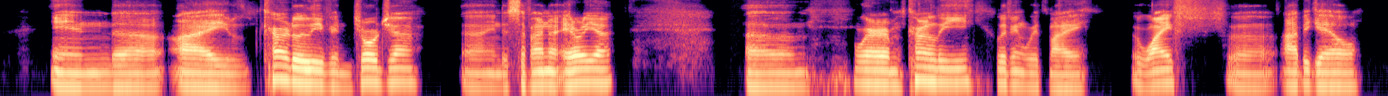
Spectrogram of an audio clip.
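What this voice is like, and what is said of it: Rwandan-accented English, non-Southern. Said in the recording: “Now that doesn't sound like a Georgia accent. ... Georgian accent is definitely much better than mine. ... I was born and raised in Rwanda.”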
